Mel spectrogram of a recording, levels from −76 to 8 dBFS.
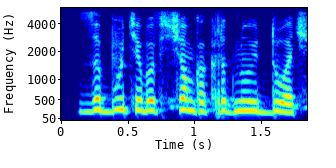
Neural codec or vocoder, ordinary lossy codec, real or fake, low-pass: none; none; real; 5.4 kHz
